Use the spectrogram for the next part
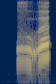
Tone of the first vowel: rising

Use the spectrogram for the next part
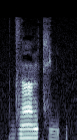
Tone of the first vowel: high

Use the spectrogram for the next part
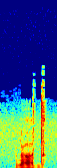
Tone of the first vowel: high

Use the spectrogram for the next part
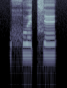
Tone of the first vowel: high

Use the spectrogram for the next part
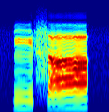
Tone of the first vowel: low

